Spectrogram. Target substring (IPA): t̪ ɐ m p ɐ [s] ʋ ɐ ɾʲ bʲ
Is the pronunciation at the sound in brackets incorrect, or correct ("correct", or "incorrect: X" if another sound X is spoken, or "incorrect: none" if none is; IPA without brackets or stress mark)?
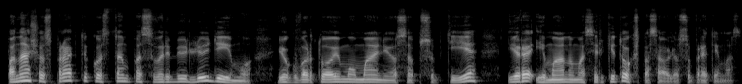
correct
